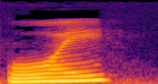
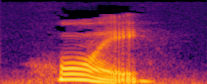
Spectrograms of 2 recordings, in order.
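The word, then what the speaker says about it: hoi (οἱ): The rough breather is pronounced as though you put in letter H at the beginning of the word. So instead of saying oi, it would be pronounced correctly hoi, the h sound, the H sound.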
